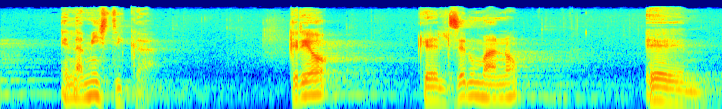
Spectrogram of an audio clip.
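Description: An elderly man speaks slowly and deliberately into a microphone, with pauses between phrases.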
